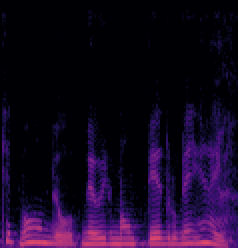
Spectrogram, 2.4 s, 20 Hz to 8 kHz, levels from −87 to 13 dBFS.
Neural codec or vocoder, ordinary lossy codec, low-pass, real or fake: codec, 16 kHz, 2 kbps, FunCodec, trained on LibriTTS, 25 frames a second; none; none; fake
